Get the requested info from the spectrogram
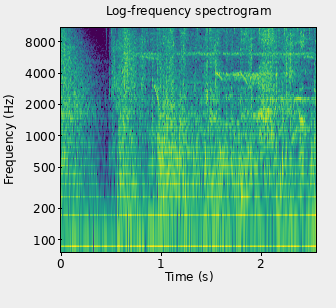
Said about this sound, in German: Los, wir müssen uns beeilen! Den Schuss hat bestimmt jemand gehört!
